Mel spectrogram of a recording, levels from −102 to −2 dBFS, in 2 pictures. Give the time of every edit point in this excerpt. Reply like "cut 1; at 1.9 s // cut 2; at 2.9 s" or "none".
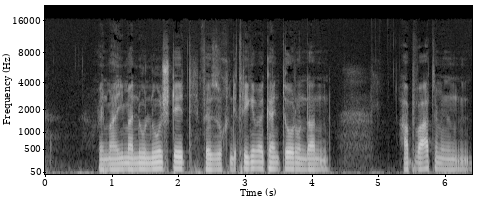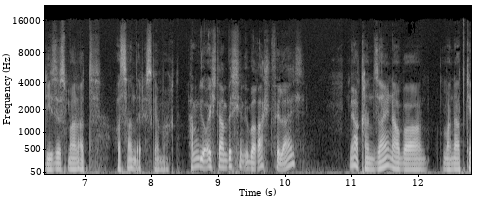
cut 1; at 2.8 s // cut 2; at 10.8 s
